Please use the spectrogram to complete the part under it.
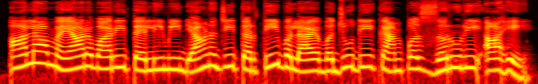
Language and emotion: Sindhi, neutral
